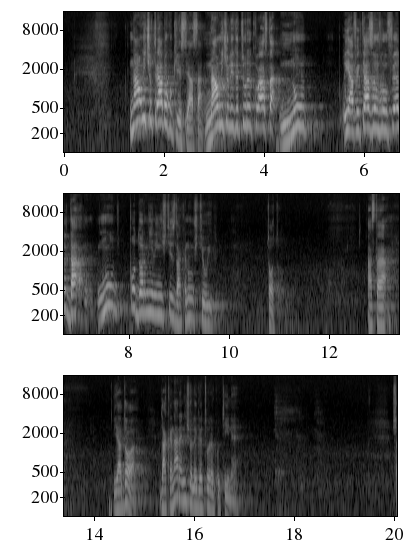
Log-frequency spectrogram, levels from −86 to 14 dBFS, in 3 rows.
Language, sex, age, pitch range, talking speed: Romanian, male, 40-59, 130-185 Hz, 115 wpm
